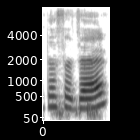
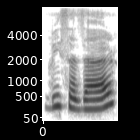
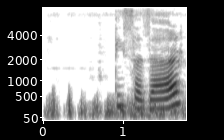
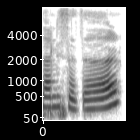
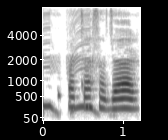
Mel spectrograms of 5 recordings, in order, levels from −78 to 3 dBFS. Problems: none marked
